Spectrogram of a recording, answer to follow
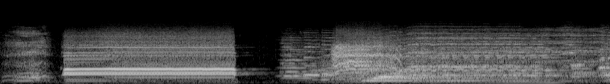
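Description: A loud, steady cartoon finger-whistle, several pitches sounding at once like a steam whistle, held for about a second and a half and cut off sharply. The orchestral score comes in about three seconds in.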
